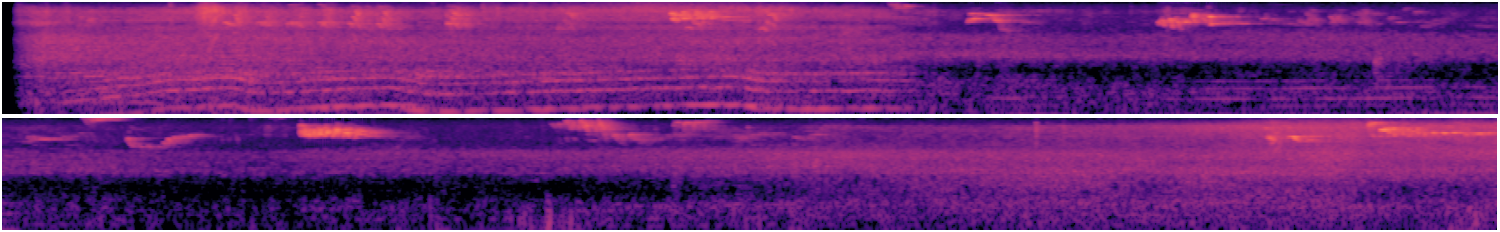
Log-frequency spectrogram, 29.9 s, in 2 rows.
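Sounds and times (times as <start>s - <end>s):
small birds chirping: 27.6s - 29.9s.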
